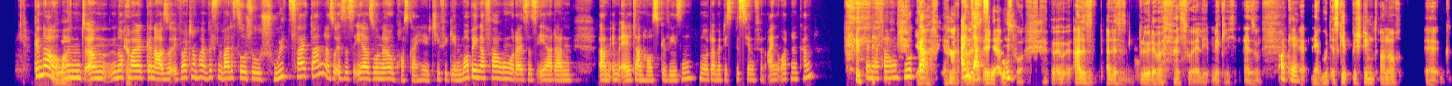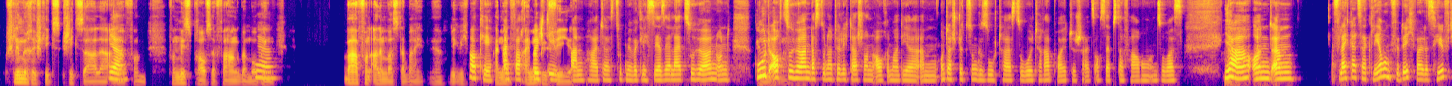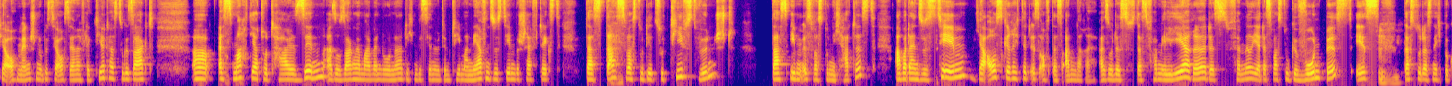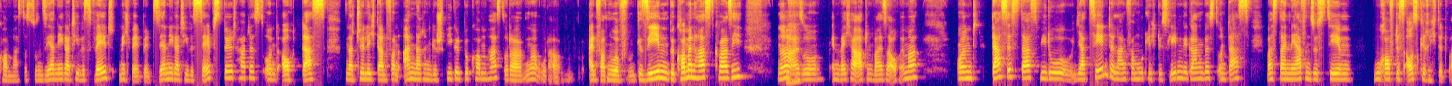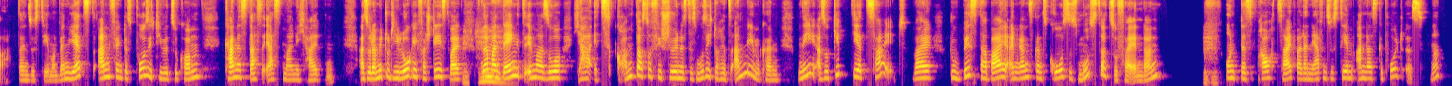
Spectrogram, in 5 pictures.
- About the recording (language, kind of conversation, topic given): German, advice, Wie kann ich mit schwierigem Feedback im Mitarbeitergespräch umgehen, das mich verunsichert?
- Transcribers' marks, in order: laugh; chuckle; laughing while speaking: "was man"; stressed: "das"; in English: "familiar"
